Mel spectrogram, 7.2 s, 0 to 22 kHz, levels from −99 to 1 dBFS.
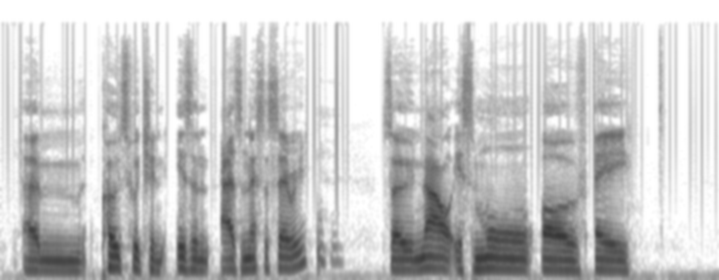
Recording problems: crackle, like an old record; faint; 30 dB below the speech

